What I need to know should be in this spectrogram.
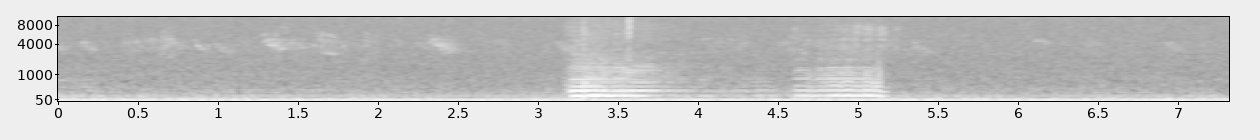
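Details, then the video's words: Wing hum from a European hornet visiting a feeding place in the Eifel at Dohr on 11 July 2022, where median wasps also feed: two short low buzzing bursts half a second apart, with faint ambient hiss around them. "Europäische Hornissen und Mittlere Wespen am Futterplatz"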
